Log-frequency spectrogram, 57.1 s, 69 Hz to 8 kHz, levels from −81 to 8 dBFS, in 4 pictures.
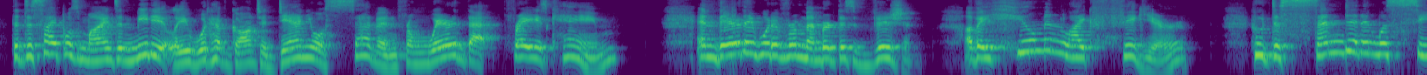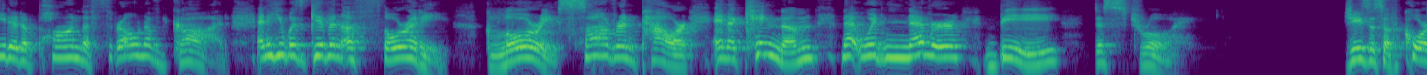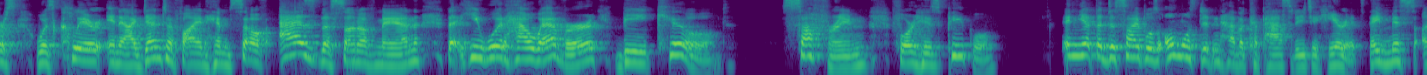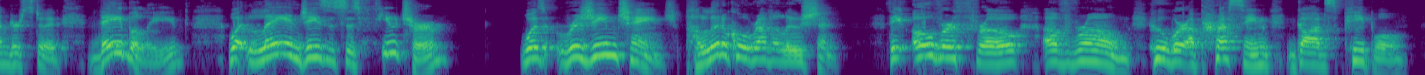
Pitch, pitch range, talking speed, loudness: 200 Hz, 160-230 Hz, 120 wpm, -18 LUFS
